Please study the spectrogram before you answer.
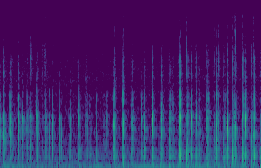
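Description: A hand-sized blue plastic ice pack or tray, with rounded bubble sections and a white plastic rim and either hollow or filled, is held in both hands and tapped and scratched with long fingernails. Quick, dry plastic taps and clicks with a mid-pitched tone come in an irregular stream, each dying away almost instantly. They grow louder and busier in the second half.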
